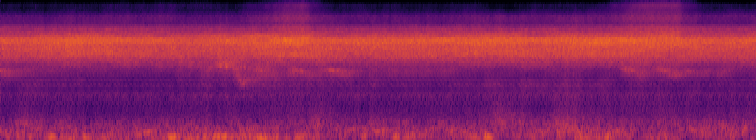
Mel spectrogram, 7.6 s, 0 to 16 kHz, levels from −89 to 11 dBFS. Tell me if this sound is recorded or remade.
remade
